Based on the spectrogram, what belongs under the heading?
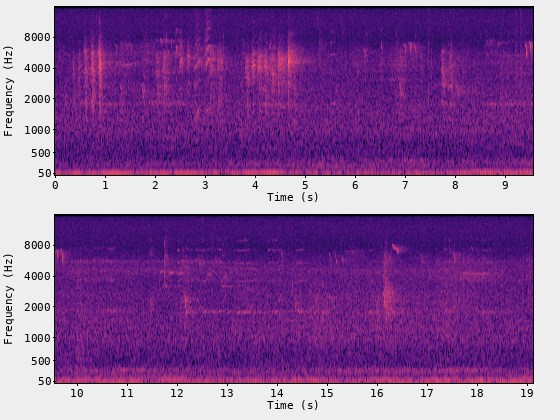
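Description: A low steady rumble with scattered short, high chirps of small birds, most of them in the first five seconds and a few more later.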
